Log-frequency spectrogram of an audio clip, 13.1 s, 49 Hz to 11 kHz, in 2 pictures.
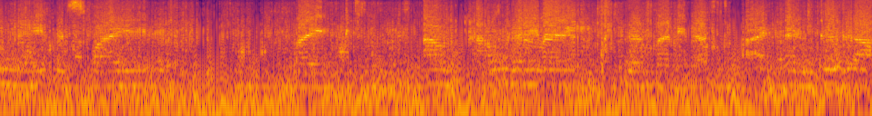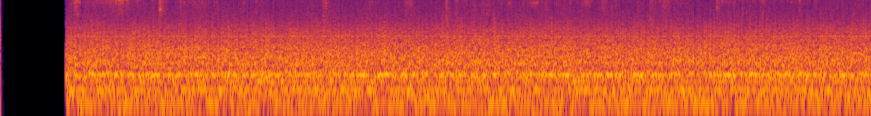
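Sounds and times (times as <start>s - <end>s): airliner cabin drone: 0.0s - 13.0s.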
